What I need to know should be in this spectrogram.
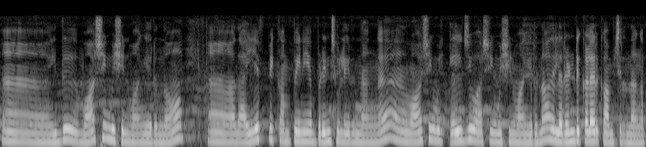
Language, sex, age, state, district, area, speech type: Tamil, female, 30-45, Tamil Nadu, Pudukkottai, rural, spontaneous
